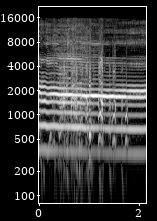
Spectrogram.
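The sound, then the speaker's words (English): A person imitates the anguished yell of the character Ghost from the show Power, holding one loud, strained wail for about two seconds without a break. “Whenever Angela got shot and that stupid, retarded yell that Ghost did after she got shot.”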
